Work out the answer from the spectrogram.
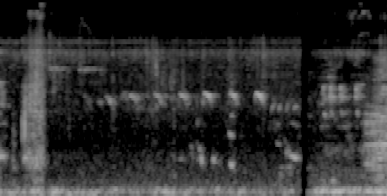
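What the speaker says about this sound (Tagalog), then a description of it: "Mga bibe tsaka native na manok" Native chickens on a farm, alongside ducks, give soft scattered clucks among faint outdoor ambience, with a brief rustle or wing flap near the start and a short dropout near the end.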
